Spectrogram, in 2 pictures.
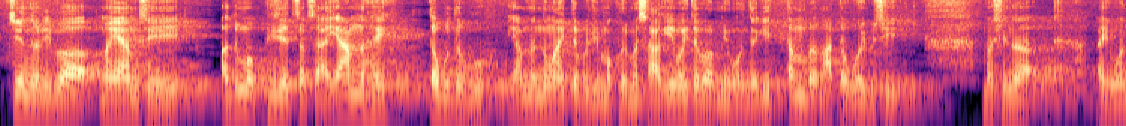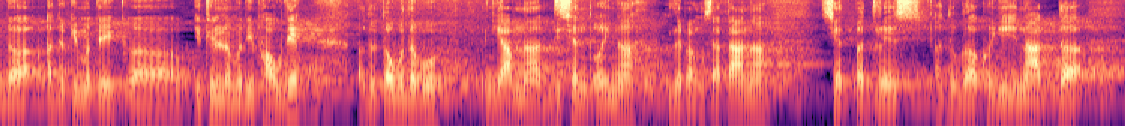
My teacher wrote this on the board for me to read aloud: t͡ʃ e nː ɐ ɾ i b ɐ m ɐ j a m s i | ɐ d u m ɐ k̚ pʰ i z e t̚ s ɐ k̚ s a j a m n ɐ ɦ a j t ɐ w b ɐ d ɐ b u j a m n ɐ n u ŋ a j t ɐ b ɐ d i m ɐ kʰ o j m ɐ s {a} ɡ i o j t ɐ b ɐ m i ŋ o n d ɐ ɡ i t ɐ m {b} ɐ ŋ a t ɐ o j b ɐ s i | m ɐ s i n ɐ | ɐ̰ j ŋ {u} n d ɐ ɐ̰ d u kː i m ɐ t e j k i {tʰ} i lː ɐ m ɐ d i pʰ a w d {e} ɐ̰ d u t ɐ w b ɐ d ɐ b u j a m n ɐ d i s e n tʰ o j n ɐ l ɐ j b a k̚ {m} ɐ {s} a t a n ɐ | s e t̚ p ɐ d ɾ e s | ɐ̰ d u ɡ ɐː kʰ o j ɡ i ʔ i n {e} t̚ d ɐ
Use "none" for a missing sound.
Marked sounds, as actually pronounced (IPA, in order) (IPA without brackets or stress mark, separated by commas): a, b, o, tʰ, e, m, s, a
